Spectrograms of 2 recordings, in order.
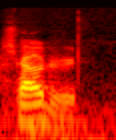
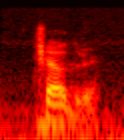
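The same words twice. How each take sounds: First: The name is pronounced like the English word chowder. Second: The name is pronounced in its original non-English way. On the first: It is the simplified version given to Americans. The speaker calls it wrong. "I always give like the Americanized pronunciation" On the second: It is the proper form of the surname. The speaker calls it right. "it is supposed to be chowder, like you said it"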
